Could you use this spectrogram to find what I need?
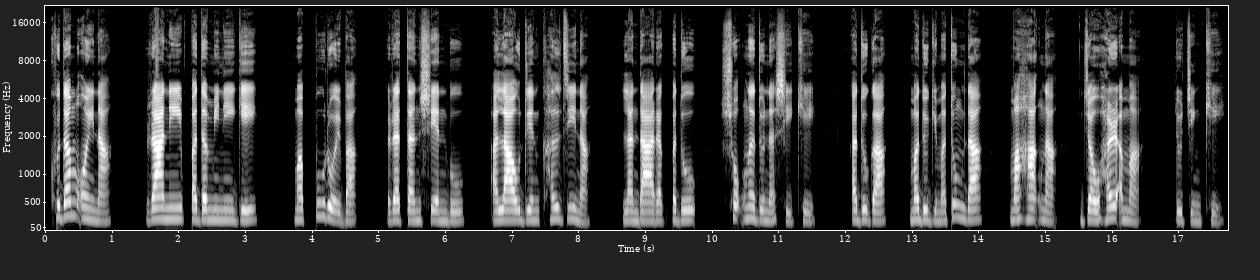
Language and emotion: Manipuri, neutral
